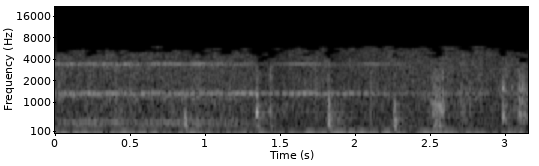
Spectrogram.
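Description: A telephone rings in a hotel room at night with a steady, insistent tone over a low background hum, punctuated by a few soft clicks and knocks, with no one speaking.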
